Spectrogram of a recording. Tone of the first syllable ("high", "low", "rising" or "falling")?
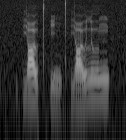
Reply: high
